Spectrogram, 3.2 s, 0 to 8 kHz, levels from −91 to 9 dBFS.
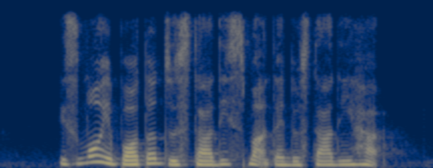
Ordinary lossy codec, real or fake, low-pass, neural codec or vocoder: none; fake; 7.2 kHz; codec, 16 kHz, 2 kbps, X-Codec, HuBERT features, trained on LibriSpeech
